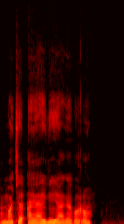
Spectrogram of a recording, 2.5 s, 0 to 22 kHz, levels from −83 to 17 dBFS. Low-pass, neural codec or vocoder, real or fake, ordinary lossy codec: none; codec, 44.1 kHz, 7.8 kbps, Pupu-Codec; fake; none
